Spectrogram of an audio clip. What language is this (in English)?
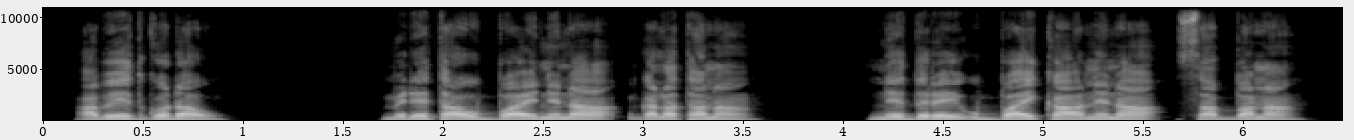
Gamo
